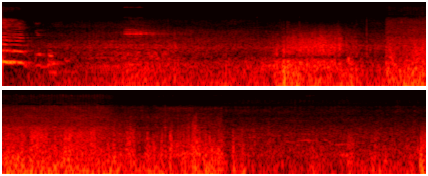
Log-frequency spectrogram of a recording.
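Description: Wind buffeting the microphone with road and traffic noise, heard while riding on the back of a motorbike through city traffic.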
